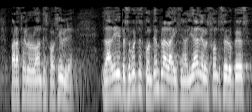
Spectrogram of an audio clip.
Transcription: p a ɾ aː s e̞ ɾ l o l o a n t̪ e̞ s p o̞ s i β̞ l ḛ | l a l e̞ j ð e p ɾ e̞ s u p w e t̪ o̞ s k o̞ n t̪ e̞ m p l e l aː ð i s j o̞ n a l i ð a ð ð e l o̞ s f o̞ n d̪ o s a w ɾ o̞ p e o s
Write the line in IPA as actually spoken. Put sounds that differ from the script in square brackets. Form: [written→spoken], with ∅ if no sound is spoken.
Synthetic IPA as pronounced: p a ɾ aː [s→θ] e̞ ɾ l o l o a n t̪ e̞ s p o̞ s i β̞ l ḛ | l a l e̞ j ð e p ɾ e̞ s u p w e t̪ o̞ s k o̞ n t̪ e̞ m p l [e→a] l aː ð i [s→θ] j o̞ n a l i ð a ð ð e l o̞ s f o̞ n d̪ o s [a→e] w ɾ o̞ p e o s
